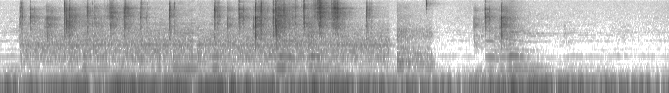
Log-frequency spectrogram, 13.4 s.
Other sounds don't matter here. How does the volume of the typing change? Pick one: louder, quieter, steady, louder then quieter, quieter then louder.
steady.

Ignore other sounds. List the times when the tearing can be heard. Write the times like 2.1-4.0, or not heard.
0.3-2.6, 4.5-6.8, 9.4-10.2.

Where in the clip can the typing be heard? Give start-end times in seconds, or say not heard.
0.4-8.7.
